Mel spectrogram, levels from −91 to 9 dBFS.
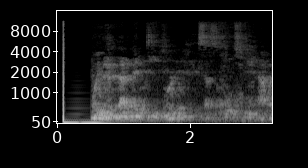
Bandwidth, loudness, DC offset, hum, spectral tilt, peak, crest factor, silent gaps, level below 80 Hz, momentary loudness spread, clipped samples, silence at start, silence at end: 11.5 kHz; -32 LUFS; under 0.1%; none; -6.5 dB/octave; 0 dBFS; 30 dB; none; -44 dBFS; 16 LU; under 0.1%; 0.05 s; 0 s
